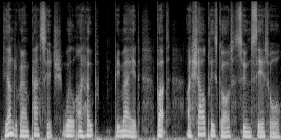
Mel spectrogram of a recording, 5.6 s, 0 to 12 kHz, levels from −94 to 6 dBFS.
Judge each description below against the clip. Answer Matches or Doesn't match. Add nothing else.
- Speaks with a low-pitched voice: Matches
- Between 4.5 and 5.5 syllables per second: Matches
